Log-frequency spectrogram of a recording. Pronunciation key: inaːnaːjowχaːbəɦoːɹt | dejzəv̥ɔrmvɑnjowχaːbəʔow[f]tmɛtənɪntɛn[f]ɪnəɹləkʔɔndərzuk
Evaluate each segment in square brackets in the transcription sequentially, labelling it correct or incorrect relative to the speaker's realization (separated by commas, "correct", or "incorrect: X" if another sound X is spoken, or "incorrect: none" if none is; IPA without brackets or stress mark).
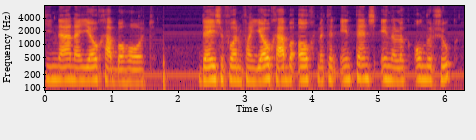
incorrect: χ, incorrect: s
